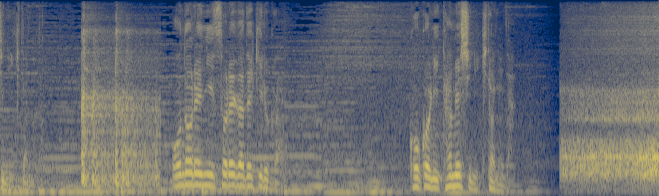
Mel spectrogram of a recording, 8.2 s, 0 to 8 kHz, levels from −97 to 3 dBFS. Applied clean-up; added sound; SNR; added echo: none; Cough; 0 dB; none.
